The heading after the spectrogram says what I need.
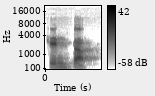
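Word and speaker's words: Tkinter: हुई है किंटर की, लेकिन यहाँ पे टी साइलेंट है ना, तो टी साइलेंट है, तो टी साइलेंट है, सिर्फ बोलते हैं इसको हम लोग, जो प्रोनाउंसिएशन होता है इट इज नोन एज किंटर।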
